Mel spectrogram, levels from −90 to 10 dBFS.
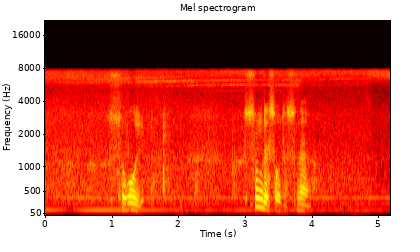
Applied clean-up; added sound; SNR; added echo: none; Bowed string instrument; 18 dB; none.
